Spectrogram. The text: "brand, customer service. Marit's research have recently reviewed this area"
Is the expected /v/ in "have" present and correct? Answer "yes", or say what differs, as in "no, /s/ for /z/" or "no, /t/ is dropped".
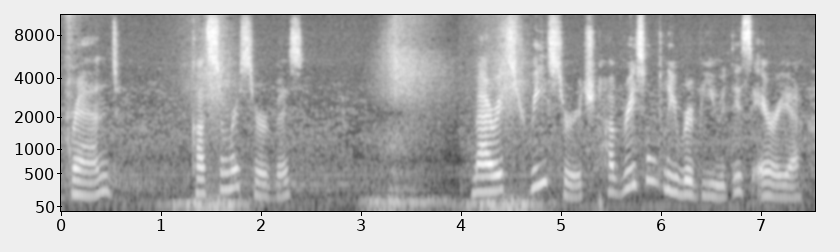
yes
